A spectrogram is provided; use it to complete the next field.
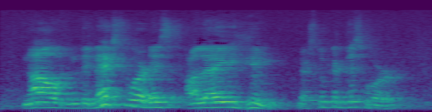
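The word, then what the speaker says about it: عليهم: To make it easy on the tongue, it is pronounced alayhim.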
